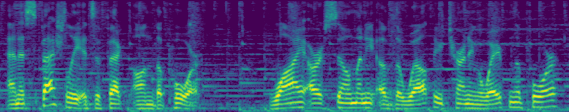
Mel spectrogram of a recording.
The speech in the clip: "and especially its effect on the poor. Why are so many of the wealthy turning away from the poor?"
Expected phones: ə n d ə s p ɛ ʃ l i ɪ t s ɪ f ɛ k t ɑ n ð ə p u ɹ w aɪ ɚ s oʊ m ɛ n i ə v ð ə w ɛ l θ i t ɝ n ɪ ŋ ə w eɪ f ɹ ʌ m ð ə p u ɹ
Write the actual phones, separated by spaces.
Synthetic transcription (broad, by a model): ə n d ə s p ɛ ʃ l i ɪ t s ɪ f ɛ k t n ð ə p u ɹ w aɪ ɚ s oʊ m ɛ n i ə v ð ə w ɛ l θ i t ɝ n ɪ ŋ ə w eɪ f ɹ ʌ m ð ə p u ɹ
